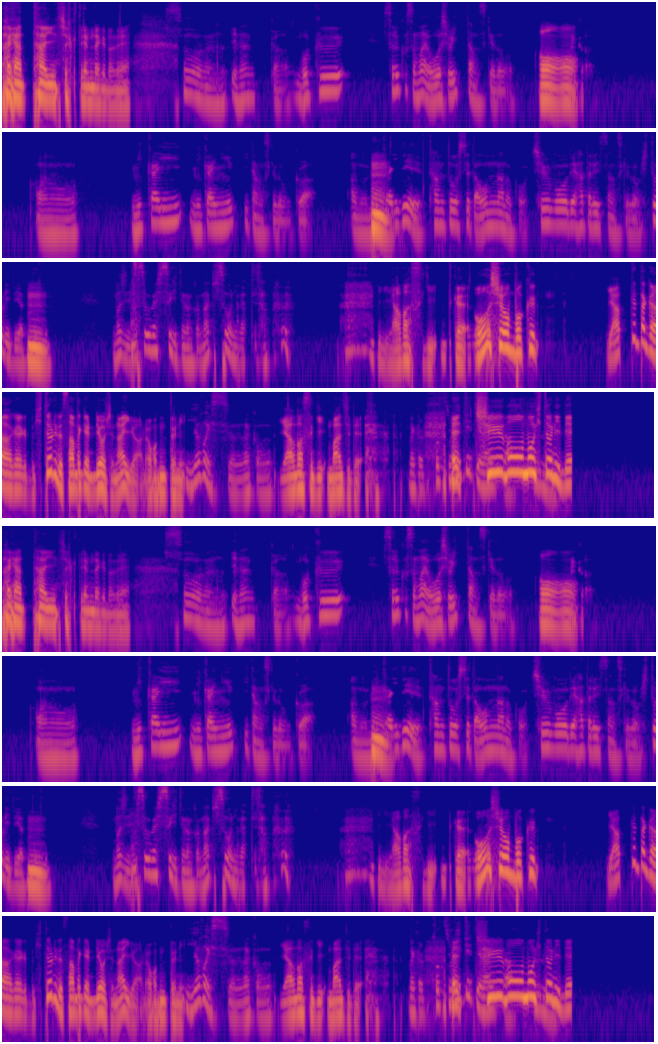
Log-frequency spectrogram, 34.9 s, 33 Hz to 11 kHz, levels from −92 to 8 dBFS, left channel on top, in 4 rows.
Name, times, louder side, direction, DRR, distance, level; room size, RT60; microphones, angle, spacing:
voice 1, 0.0-2.0 7.2-7.7 13.6-13.9 17.8-18.1 22.0-24.6 25.5-28.6 29.9-31.2 32.1-33.8, left 4 dB, 75° left, 0.6 m, -31 dB
voice 2, 2.2-4.6 5.1-6.8 7.6-7.7 9.2-9.7 10.4-12.9 13.4-17.8 18.9-21.3 23.6-23.8 28.6-29.8 31.6-33.0 33.2-33.5, equal, 15° right, 7.7 m, -45 dB
head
